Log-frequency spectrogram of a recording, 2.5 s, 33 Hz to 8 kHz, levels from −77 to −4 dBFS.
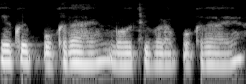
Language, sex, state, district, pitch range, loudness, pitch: Hindi, male, Jharkhand, Sahebganj, 125-140 Hz, -18 LUFS, 130 Hz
